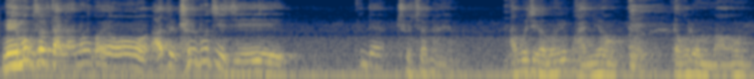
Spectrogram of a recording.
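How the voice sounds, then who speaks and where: A male pastor preaching a sermon, telling a story with emphasis and dropping from loud to hushed. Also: on the high side, expressive, moderate pace, slight background noise. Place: church sanctuary. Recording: echoey church hall.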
